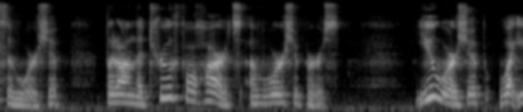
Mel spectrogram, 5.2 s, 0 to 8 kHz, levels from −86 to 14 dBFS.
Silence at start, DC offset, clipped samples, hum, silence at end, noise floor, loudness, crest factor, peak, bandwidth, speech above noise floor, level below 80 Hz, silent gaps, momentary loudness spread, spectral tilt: 0 s; under 0.1%; under 0.1%; none; 0 s; -59 dBFS; -28 LUFS; 22 dB; -8 dBFS; 7.6 kHz; 30 dB; -64 dBFS; none; 12 LU; -4.5 dB/octave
